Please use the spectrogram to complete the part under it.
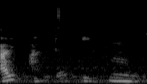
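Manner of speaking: near-silent tearful mouthing. Voicing a shaken character with tears welling up: mouthing very quietly, tearful. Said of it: "is mouthing just very quietly".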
